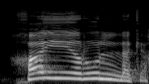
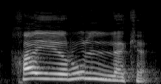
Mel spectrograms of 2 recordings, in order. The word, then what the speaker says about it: خَيْرٌ لَكَ: Хайруль лака. Ха твердый звук. А здесь у нас правило идгам. Ассимиляция, без назализации. Хайруль лака.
